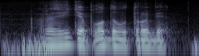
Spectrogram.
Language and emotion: Russian, neutral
